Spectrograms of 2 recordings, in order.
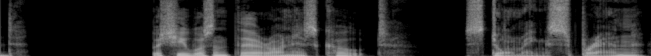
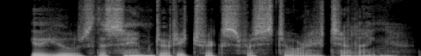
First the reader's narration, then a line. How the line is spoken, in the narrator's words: Wit whispered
